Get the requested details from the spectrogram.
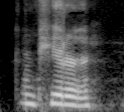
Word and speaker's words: computer: I don't pronounce it as computer. Да, я говорю come. То есть вот это это есть шва, и в конце слова он такой же computer. – Computer.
